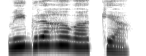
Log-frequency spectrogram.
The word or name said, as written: ವಿಗ್ರಹವಾಕ್ಯ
